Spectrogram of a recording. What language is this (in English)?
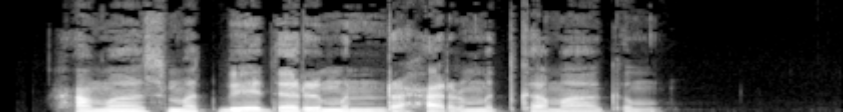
Tigre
